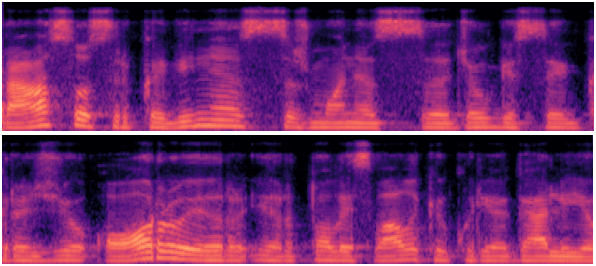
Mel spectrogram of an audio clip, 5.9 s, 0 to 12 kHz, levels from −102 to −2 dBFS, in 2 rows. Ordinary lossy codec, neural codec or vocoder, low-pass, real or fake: Opus, 16 kbps; none; 7.2 kHz; real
